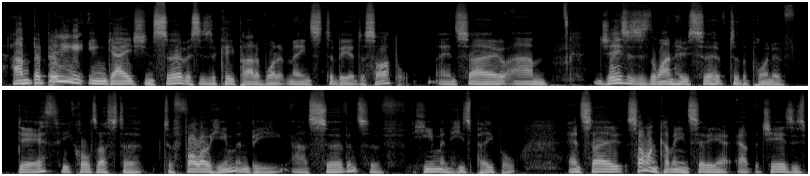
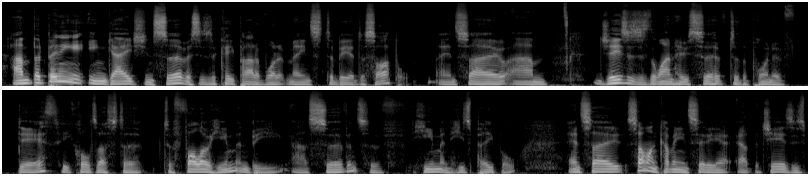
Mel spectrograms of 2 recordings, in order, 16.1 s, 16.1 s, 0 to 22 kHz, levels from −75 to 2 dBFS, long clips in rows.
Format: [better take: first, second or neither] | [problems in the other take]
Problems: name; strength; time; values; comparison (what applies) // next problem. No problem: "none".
second | distortion; slight; 10 dB below the speech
